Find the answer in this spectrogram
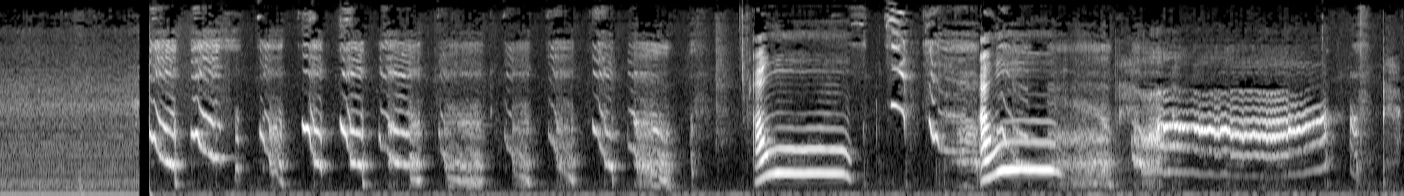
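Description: Husky puppy giving a quick run of about a dozen short yips, each falling in pitch, then three drawn-out "awoo" howls, the last one wavering up and down.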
